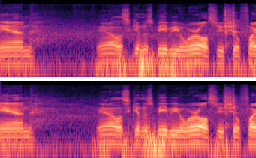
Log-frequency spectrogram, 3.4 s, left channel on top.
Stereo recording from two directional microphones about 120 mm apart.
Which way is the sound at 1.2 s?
15° left (ahead or behind).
